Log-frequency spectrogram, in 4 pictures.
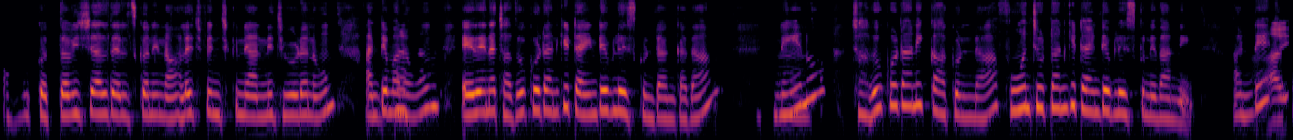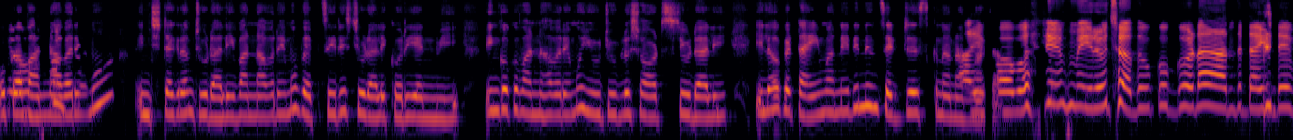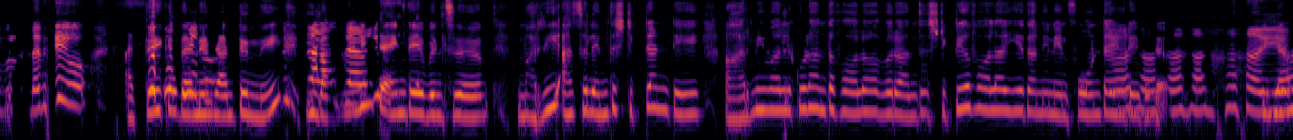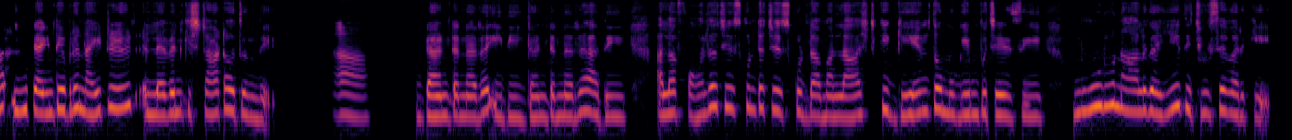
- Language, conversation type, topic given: Telugu, podcast, ఒక చిన్న అలవాటు మీ రోజువారీ దినచర్యను ఎలా మార్చిందో చెప్పగలరా?
- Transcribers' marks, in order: in English: "నాలెడ్జ్"; giggle; chuckle; other background noise; in English: "టైమ్ టేబుల్"; in English: "టైమ్ టేబుల్"; in English: "ఇన్‌స్టాగ్రామ్"; giggle; in English: "వెబ్ సిరీస్"; in English: "యూట్యూబ్‌లో షార్ట్స్"; tapping; in English: "సెట్"; chuckle; in English: "టైమ్ టేబుల్"; giggle; laughing while speaking: "ఉండదేమో, మీరు"; in English: "టైమ్ టేబుల్స్"; unintelligible speech; in English: "స్ట్రిక్ట్"; in English: "ఫాలో"; in English: "స్ట్రిక్ట్‌గా ఫాలో"; laughing while speaking: "అహాహాహా! అయ్యో!"; in English: "నైట్ లెవెన్‌కి"; in English: "ఫాలో"; in English: "లాస్ట్‌కి గేమ్‌తో"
